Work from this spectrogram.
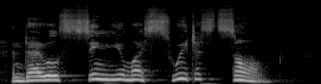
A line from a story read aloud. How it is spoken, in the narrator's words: she cried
